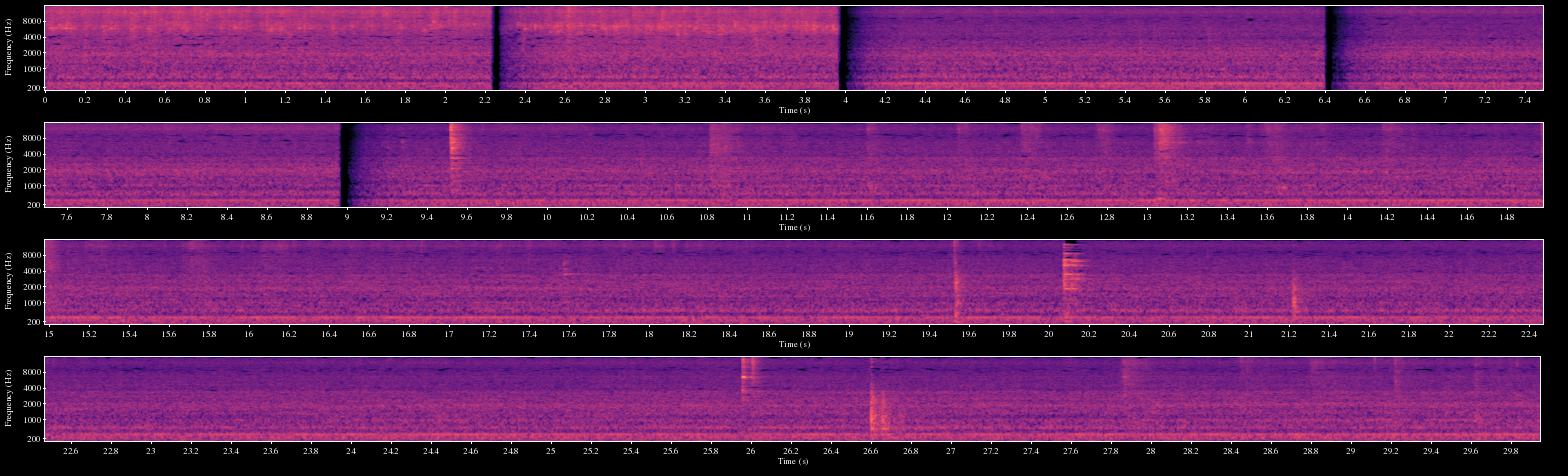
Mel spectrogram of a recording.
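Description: Food sizzling in hot oil in a wok, first a hamburger patty and then udon noodles with vegetables being stir-fried, over a steady hum. Occasional light clinks of chopsticks against the pan, and four brief breaks in the sound in the first nine seconds.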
